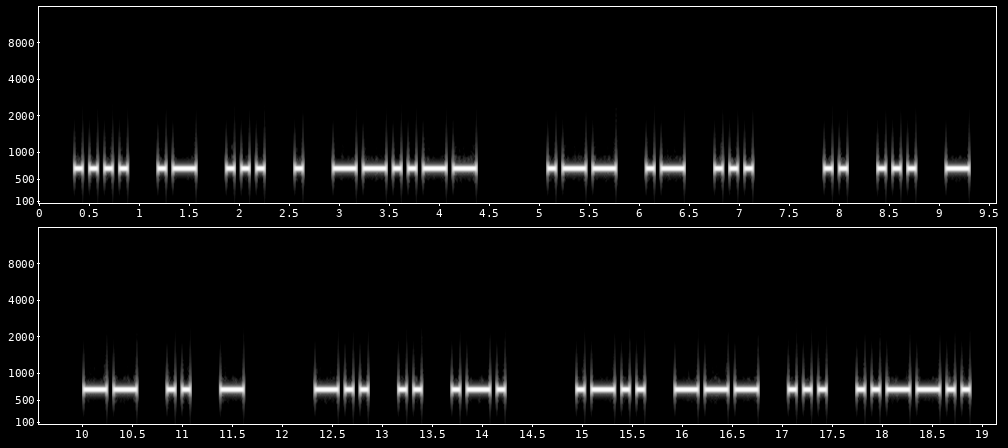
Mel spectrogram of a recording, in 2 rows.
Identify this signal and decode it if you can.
Morse code, heard as a keyed tone, about 16 wpm, 700 Hz. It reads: HASE, WAS IST MIT DIR LOS?
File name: Morsekurs / Witze / Witz 08. Dezember 2020, 70 F80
